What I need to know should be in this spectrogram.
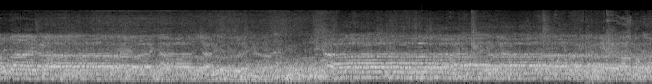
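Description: An elderly man sings a slow, drawn-out melody close by.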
